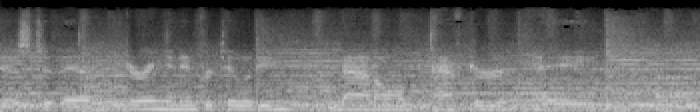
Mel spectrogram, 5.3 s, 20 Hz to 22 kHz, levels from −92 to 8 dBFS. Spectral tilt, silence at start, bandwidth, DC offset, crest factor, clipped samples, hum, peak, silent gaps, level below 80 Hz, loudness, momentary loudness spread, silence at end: -6 dB/octave; 0 s; 16 kHz; under 0.1%; 14 dB; under 0.1%; none; -2 dBFS; none; -34 dBFS; -16 LUFS; 3 LU; 0 s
